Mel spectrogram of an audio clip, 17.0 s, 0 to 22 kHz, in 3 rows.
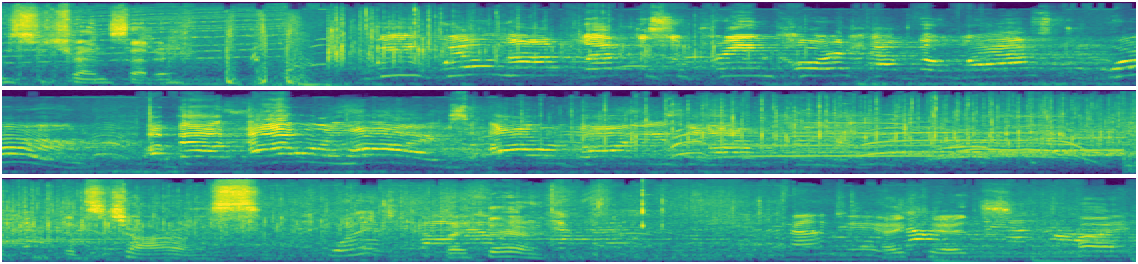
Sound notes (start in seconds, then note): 1.4 audience claps; 9.8 audience cheers drown out speaker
